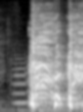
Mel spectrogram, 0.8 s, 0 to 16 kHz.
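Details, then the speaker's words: Adult with persistent cough for about 3 weeks attributed to long COVID (or possibly flu); two harsh, quick cough bursts preceded by a brief faint tone. "So anyway, um, oof, long COVID. I've had a cough for like 3 weeks."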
